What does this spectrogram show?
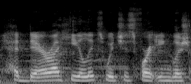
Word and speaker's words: Hedera: certain plants like the hedra helix and for those that are new to my channel I actually mispronounced the word um hedera Helix which is for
